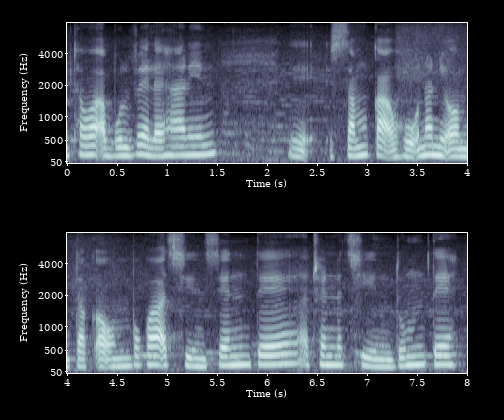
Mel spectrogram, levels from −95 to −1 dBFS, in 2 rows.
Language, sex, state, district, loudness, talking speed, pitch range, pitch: Mizo, female, Mizoram, Aizawl, -16 LUFS, 185 wpm, 165-195 Hz, 185 Hz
